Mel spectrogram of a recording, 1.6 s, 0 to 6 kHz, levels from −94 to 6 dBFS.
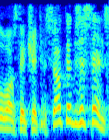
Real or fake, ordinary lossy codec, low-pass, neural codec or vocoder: real; AAC, 48 kbps; 5.4 kHz; none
